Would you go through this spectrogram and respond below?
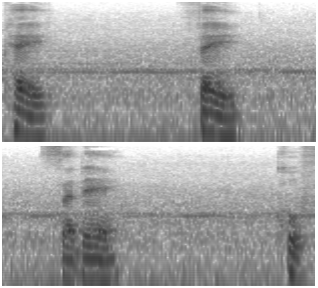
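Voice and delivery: each letter name alone, long pauses between; calm classroom reading of the Hebrew letters; alphabet recitation. Shown as a demonstration.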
